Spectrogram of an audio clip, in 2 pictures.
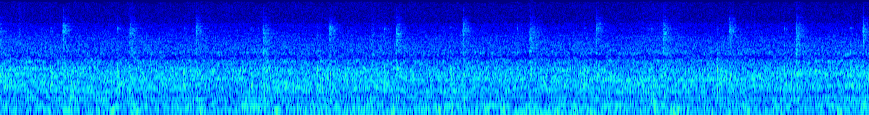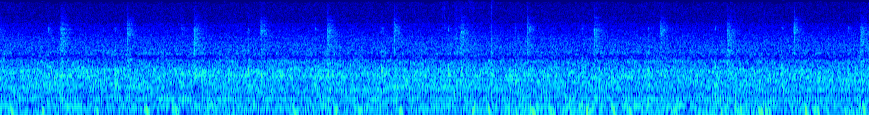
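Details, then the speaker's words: Milking machine on a cow: crisp, even ticks about twice a second over a steady low hum; the pulsator is cycling normally. "the next step in milking is to put the milk on and how the velcro works is there's the ticking sound that you can hear maybe you should be able to hear that but so that's the pulsator"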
